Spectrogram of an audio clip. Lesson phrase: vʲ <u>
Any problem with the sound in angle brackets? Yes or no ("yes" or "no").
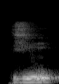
yes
